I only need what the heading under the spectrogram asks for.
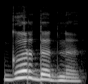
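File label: "гӧрдӧдны", Komi, female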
